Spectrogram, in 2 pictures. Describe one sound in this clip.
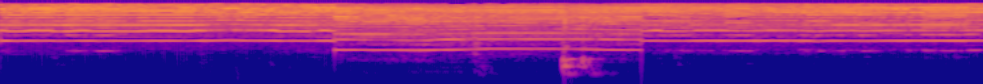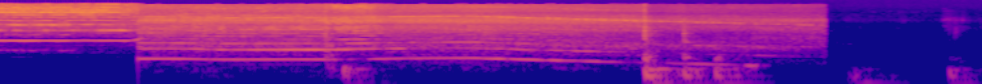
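An electric router whines loudly as it cuts wood, then winds down.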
